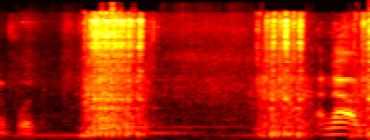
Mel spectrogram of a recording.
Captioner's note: rattling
